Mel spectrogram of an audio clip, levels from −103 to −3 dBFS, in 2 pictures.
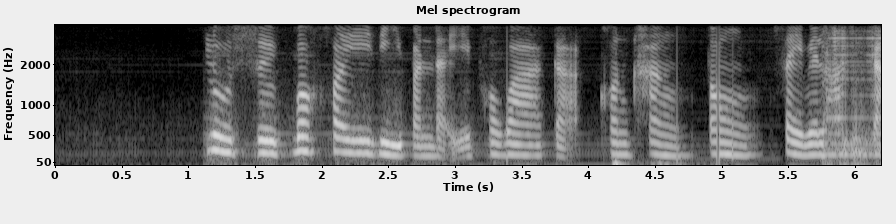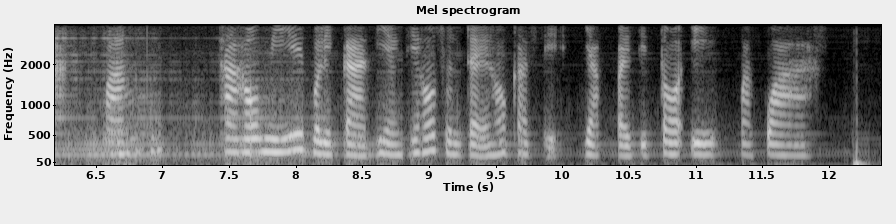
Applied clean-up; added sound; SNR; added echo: neural separator model SepFormer DNS4.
